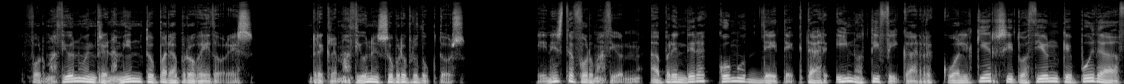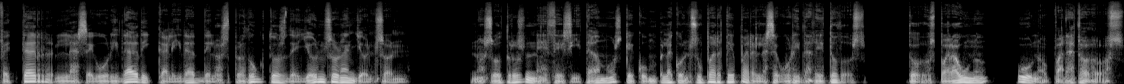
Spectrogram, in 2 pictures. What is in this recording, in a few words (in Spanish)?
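e-learning, Spain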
